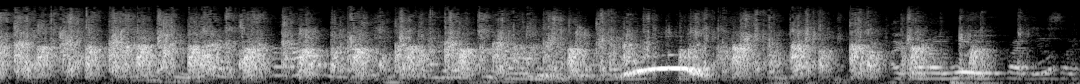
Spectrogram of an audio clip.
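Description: An audience bursts into sustained, dense applause with many hands clapping at once, steady and loud throughout, with a few rising whoops and cheers cutting through the clapping, voting in a costume competition at the end of a show.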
